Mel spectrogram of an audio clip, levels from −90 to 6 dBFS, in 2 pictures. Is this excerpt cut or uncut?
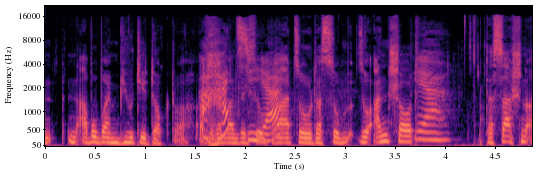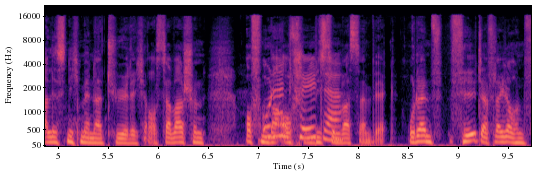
uncut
